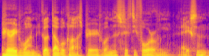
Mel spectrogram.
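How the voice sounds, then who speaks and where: In a very clean recording with a silent background, a man with an English accent speaks in a very deep, low voice. Vocal fry colors his delivery, and his pitch variation is ordinary. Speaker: youth worker and former rugby league coach. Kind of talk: casual interview chat. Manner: loud, carrying.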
